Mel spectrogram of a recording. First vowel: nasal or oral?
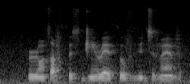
nasal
